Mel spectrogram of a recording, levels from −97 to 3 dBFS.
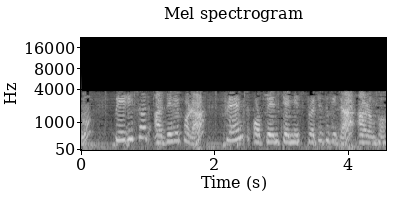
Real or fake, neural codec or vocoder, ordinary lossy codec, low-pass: fake; vocoder, 24 kHz, 100 mel bands, Vocos; none; 3.6 kHz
